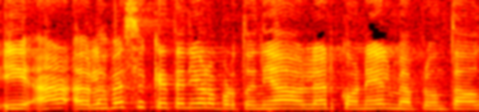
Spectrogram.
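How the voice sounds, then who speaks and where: Faint music plays behind a woman. She speaks at a high pitch with ordinary pitch variation. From Bolivia. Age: 20s. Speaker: beauty queen and communication student; interviewee. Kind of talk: TV interview. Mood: defensive, firm. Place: street. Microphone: handheld.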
